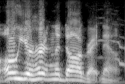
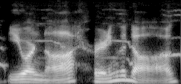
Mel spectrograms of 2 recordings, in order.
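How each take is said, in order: First: Mock-alarmed, high-pitched protest; alarmed objection. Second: Said in the usual way. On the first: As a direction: imitate a fretting onlooker's higher voice. Quoting alarmed objecting dog owners.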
